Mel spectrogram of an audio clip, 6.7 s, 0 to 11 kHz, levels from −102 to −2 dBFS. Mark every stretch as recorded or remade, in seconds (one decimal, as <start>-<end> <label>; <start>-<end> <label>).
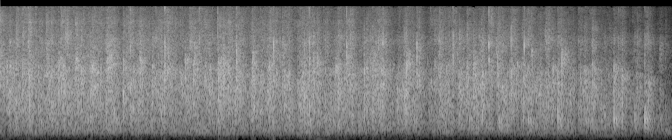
0.0-1.1 recorded; 1.1-1.8 remade; 1.8-6.7 recorded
